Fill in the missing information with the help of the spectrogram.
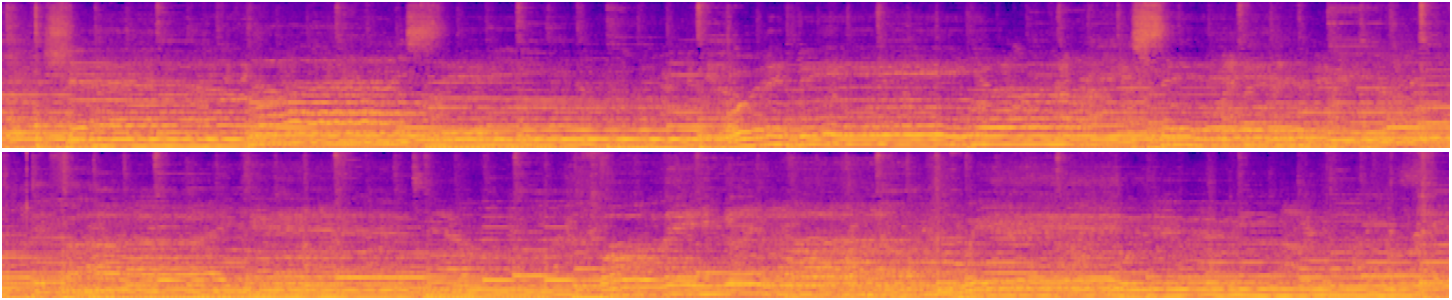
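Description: Music: a song with singing over instrumental backing.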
